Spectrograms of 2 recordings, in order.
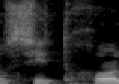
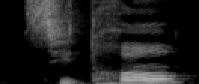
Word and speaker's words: citron: c'est quoi citron ananas dans le mot citron la lettre n on ne prononce pas mais dans le mot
